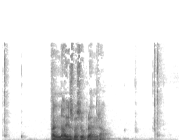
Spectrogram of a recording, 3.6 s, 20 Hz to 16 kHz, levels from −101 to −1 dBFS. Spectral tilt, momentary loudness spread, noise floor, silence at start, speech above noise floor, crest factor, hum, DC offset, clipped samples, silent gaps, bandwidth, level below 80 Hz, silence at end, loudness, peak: -6.5 dB/octave; 14 LU; -77 dBFS; 1 s; 51 dB; 20 dB; none; under 0.1%; under 0.1%; none; 11.5 kHz; -48 dBFS; 1.5 s; -27 LUFS; -10 dBFS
